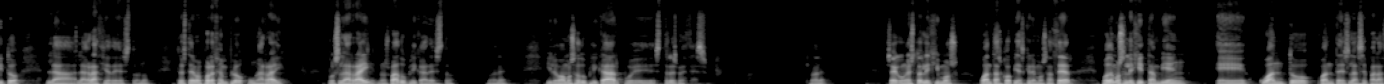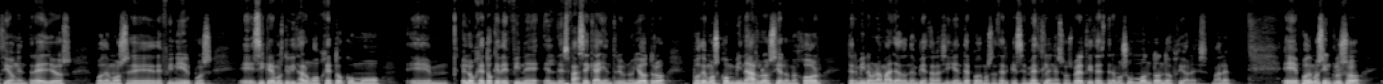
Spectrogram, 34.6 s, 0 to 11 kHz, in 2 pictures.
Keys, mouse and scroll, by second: 1.9 click, 3.3 scroll down 1, 8.5 click, 9.3 scroll down 1, 12.2 click, 17.0 shift+click.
